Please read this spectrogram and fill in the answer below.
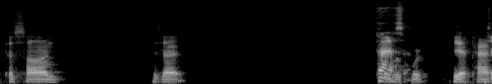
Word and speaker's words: Passan: Passan.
